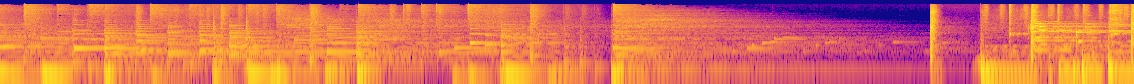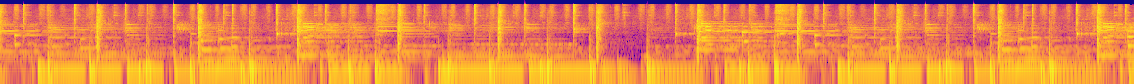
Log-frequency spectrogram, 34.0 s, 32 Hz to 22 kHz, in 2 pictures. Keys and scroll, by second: 5.2 Return, 25.4 b, 33.8 space.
